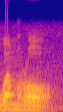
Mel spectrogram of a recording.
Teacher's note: Ra ni tebal, ra. Jangan baca wamra'a, tapi wamra. Ra. Jangan muncung, jangan bulatkan mulut. Wamra. Jangan sampai bulat.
